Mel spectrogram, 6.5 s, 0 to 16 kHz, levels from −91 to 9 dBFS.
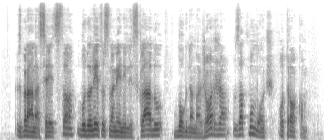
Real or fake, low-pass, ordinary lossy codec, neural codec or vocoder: fake; 14.4 kHz; AAC, 48 kbps; codec, 44.1 kHz, 3.4 kbps, Pupu-Codec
